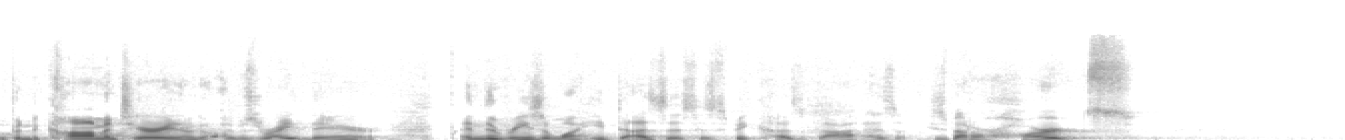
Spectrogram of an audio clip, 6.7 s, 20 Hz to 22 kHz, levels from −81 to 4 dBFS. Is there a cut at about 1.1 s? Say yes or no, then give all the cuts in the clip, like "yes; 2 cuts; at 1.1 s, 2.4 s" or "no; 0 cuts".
yes; 3 cuts; at 1.1 s, 2.1 s, 4.6 s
